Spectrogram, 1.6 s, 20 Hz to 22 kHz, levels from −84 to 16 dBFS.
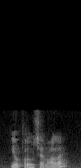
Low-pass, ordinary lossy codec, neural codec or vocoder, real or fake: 14.4 kHz; AAC, 24 kbps; codec, 32 kHz, 1.9 kbps, SNAC; fake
